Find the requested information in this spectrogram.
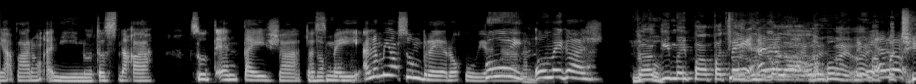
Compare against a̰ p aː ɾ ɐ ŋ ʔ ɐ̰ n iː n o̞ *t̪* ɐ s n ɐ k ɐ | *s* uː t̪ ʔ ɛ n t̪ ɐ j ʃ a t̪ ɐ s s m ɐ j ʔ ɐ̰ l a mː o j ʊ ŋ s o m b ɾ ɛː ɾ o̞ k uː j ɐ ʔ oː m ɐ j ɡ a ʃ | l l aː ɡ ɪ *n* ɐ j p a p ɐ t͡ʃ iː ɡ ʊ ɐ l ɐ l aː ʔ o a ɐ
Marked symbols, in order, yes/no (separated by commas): yes, yes, no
